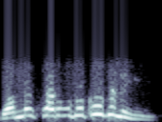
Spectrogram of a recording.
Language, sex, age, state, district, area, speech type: Odia, female, 60+, Odisha, Kendrapara, urban, conversation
